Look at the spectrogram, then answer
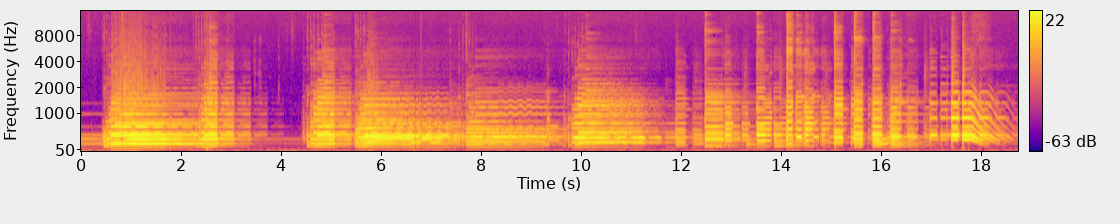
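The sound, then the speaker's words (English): Electric guitar played through a small amp using its built-in distortion, with sustained chords and melodic phrases separated by short pauses, then quicker choppy strums toward the end. Loud and gritty, with no voices. “Yeah, it's really a great sounding little amp. Has built-in distortion too.”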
